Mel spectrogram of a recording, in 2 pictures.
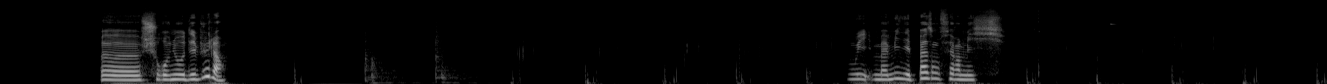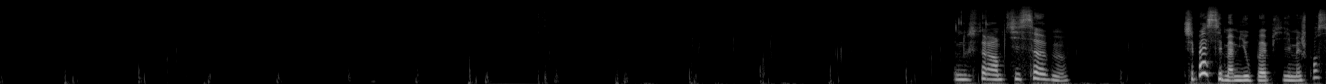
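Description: A young woman speaks into a headset microphone in short bursts.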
